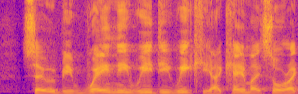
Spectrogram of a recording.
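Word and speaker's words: veni, vidi, vici: I was taught Latin we were taught to pronounce the v as a w so it would be wany weedy weaky I came I saw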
